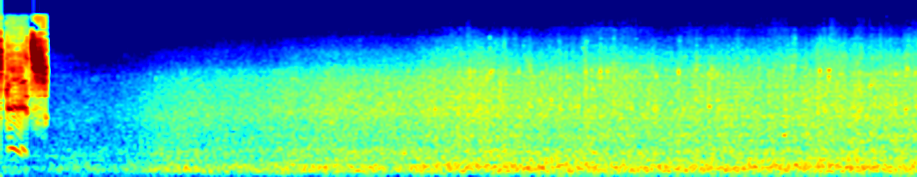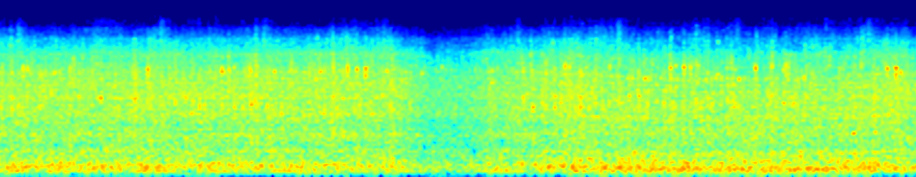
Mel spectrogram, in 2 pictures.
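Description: Tank tracks clank and rattle over the ground.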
